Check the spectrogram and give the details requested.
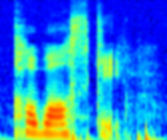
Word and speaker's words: Kowalsky: Hi, my name is with What the Falcon, and I'm here today with the Spirit, aka Trevor Kowalsky.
